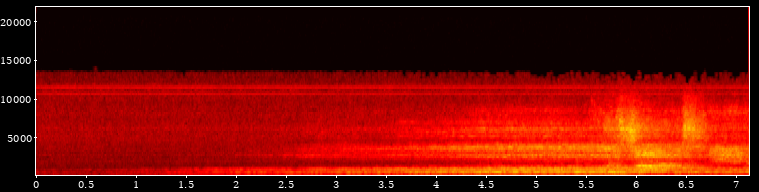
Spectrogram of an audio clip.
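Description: A mixed choir of men and women sings together in a large echoing hall, swelling louder.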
